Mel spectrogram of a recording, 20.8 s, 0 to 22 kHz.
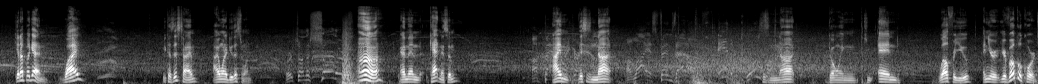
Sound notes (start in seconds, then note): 2.4 applause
